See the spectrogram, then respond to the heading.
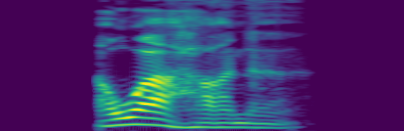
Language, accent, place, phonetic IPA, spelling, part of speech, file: German, Germany, Berlin, [ˈaʊ̯ɐˌhaːnə], Auerhahne, noun, De-Auerhahne.ogg
- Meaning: dative singular of Auerhahn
